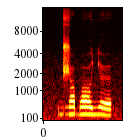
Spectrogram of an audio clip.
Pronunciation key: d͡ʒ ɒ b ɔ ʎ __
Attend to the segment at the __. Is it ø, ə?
ə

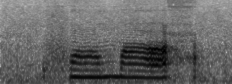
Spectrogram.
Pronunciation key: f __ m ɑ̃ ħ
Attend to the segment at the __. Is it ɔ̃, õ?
ɔ̃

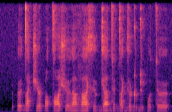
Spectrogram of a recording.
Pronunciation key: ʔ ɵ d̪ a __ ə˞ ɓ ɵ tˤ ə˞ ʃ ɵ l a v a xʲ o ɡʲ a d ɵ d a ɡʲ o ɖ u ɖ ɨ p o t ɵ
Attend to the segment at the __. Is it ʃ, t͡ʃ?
t͡ʃ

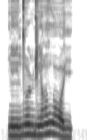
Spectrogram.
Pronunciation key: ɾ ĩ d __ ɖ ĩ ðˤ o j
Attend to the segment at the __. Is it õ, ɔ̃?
õ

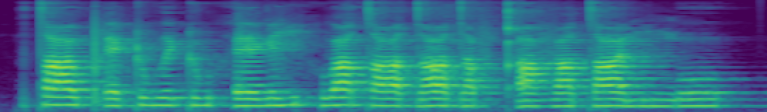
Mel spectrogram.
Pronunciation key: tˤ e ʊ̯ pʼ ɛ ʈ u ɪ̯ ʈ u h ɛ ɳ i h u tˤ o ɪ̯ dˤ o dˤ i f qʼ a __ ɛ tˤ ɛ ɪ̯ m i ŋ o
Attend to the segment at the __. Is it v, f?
v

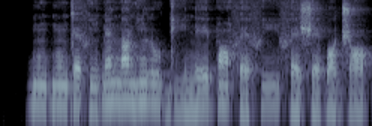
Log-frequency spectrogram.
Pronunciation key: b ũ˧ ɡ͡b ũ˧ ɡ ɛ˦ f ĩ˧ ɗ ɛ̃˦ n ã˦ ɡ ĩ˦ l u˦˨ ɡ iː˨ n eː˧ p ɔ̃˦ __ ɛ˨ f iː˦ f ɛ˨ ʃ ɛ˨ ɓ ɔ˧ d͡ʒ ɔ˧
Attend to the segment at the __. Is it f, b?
f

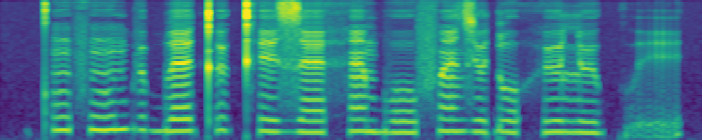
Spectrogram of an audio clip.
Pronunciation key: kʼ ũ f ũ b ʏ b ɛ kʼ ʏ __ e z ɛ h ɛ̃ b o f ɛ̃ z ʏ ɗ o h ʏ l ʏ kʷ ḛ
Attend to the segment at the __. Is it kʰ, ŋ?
kʰ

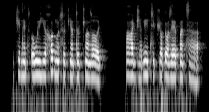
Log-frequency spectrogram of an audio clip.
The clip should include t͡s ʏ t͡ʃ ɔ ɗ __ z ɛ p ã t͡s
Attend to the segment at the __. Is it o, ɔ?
ɔ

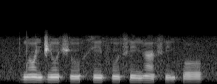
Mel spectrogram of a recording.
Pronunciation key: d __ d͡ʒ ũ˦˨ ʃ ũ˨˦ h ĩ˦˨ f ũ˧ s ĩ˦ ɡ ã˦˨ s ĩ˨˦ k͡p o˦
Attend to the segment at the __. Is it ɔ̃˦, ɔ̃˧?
ɔ̃˦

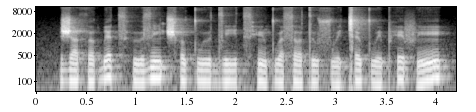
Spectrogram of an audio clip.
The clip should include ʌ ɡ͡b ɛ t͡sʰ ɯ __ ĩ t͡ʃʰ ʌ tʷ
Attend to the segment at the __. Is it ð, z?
z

